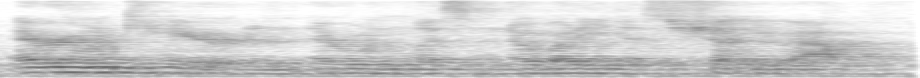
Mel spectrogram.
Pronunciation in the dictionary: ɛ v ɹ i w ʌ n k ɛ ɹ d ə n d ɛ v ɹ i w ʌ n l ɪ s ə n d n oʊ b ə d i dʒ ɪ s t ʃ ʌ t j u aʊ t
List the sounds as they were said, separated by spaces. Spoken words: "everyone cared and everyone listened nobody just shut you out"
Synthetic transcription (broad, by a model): ɛ v ɹ i w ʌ n k ɛ ɹ d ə n ɛ v ɹ i w ʌ n l ɪ s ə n n oʊ b ə d i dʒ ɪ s ʃ ʌ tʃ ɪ aʊ t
